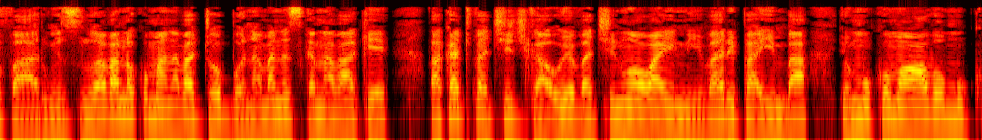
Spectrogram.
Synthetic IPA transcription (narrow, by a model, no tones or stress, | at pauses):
arwe̞zuʋaʋanako̞manaʋad͡ʒo̞bʱonaʋanasi̥kanaʋaːke̞ʋakati̥ʋat͡ʃid͡ʒɡauje̞ʋat͡ʃinwawainiʋaɾipaimbajo̞muko̞mawaʋo̞mukː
